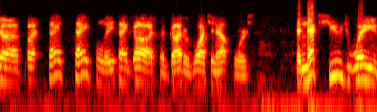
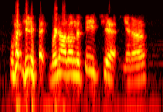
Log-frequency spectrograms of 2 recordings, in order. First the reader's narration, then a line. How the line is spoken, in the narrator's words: yelling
